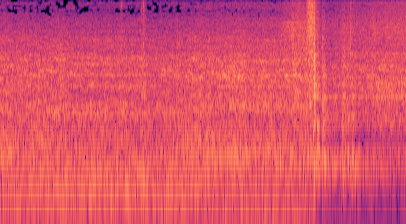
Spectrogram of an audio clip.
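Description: A toilet flushes with a loud, sudden whoosh.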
